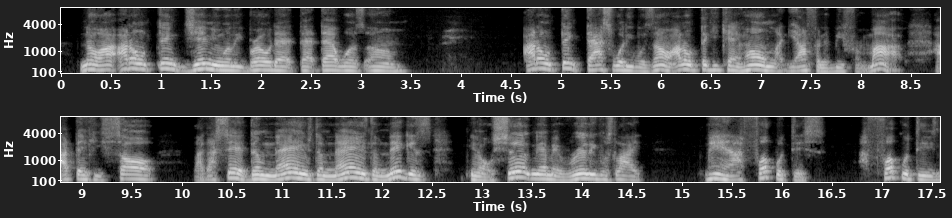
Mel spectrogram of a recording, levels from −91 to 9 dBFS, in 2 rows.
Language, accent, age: English, American, 30-49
